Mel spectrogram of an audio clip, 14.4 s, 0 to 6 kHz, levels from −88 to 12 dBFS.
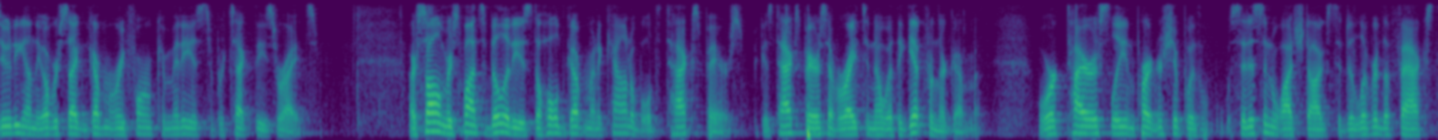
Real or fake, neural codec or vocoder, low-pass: real; none; 5.4 kHz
